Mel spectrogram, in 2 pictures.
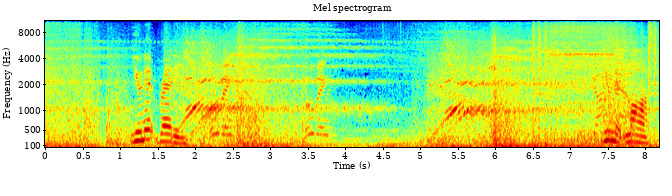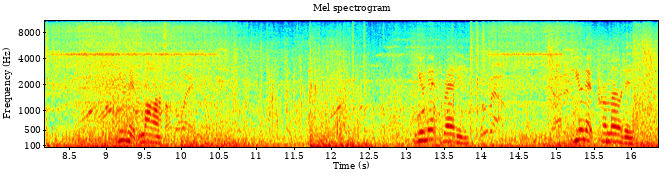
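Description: Weapons zap and explosions boom in a battle.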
